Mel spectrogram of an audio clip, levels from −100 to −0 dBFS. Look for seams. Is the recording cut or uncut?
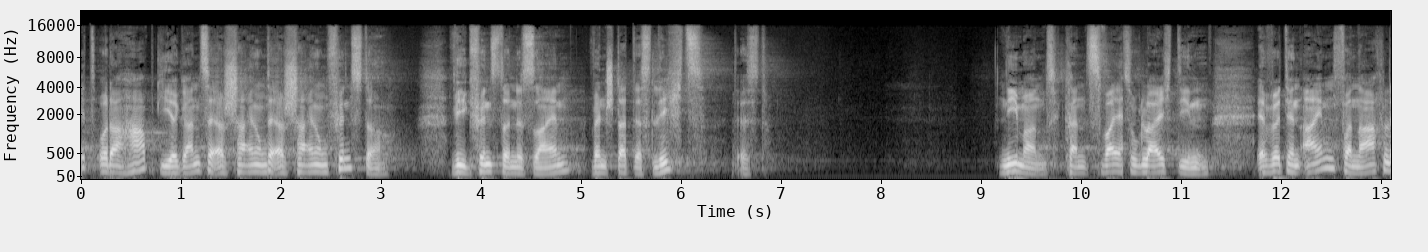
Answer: cut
